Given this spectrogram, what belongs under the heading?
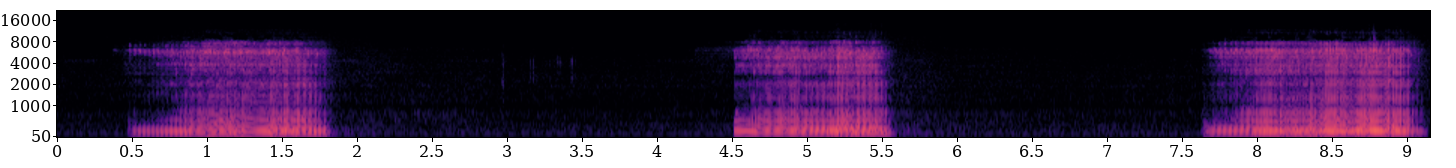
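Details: Wife who claims she doesn't snore, recorded at night: three loud, buzzing snores on breaths in, about 17 a minute, with silence between; loud snoring.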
